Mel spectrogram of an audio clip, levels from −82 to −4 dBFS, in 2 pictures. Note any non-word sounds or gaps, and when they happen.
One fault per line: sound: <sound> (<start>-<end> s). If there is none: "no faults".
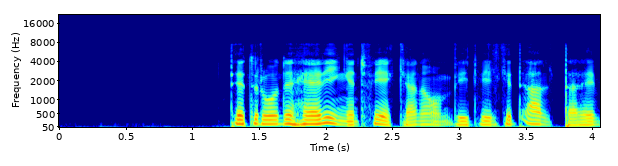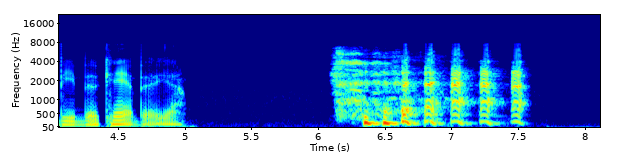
sound: laugh (6.1-7.6 s)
